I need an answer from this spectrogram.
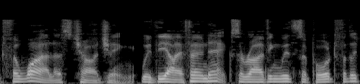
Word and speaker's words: iPhone X: Apple event on Tuesday the iPhone X pronounced iPhone 10 is the company's first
